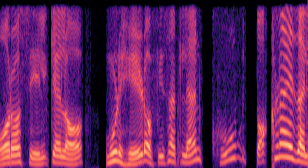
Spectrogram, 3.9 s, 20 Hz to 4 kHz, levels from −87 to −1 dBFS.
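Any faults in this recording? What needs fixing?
Comfort noise in place of the background: the sender's voice detector likely stopped transmission during pauses, leaving the receiver to synthesise filler noise. From 1.14 to 1.34 s and from 3.14 to 3.22 s, the real background drops out and a flat, featureless hiss takes its place. It is about 9 dB quieter in the first gap and about 5 dB quieter in the second.

Onset clipped by the voice detector: the detector was likely about 20 ms slow to register that speech had resumed. At 1.32 s, the opening of "म्हूण हेड ऑफिसांतल्यान" was replaced by comfort noise, so the word starts abruptly without its soft beginning. This happens within a call path whose audio already stops at 4 kHz.

To fix both, disable discontinuous transmission, or add a longer voice-detector hangover and pre-roll, so that the real background and speech onsets are always sent.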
